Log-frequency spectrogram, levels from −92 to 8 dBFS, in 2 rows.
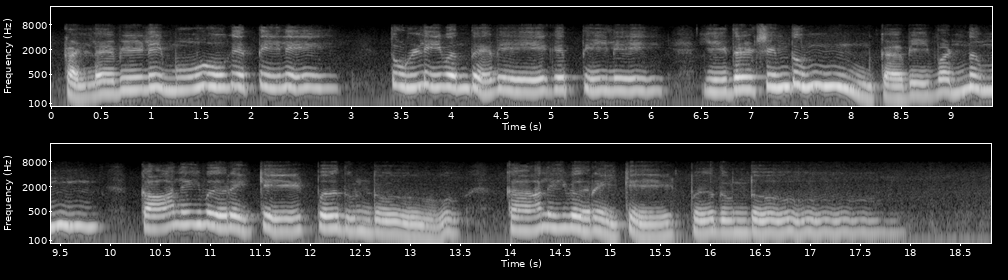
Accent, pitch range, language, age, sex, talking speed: native, 145-220 Hz, Tamil, 60-79, male, 35 wpm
